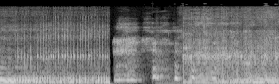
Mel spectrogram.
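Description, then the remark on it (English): A voice loudly imitates snoring: a long, rough, rumbling inhale, a brief gap, then another harsh snort-like rumble, exaggerated. “People still haven't gotten used to his snoring.”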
